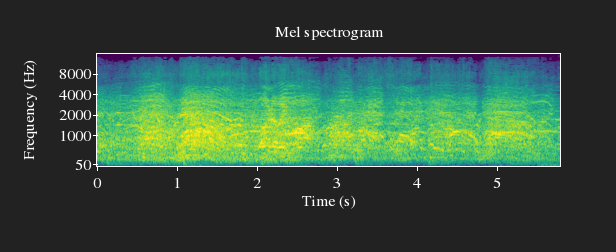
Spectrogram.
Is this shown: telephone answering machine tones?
no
